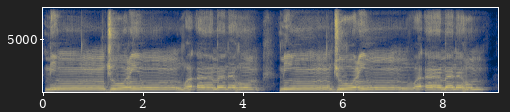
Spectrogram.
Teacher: L'assimilation du tanwin pour la parole ju'in wa amanahum avec le waw juste après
